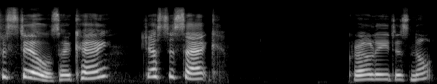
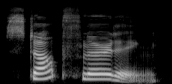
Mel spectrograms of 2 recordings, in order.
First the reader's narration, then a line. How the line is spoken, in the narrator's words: Anathema mutters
